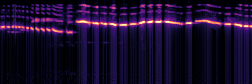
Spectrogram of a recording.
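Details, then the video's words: Vigorous song of a male golden-bellied gerygone: a falling trickle of quick, pure whistles, then a higher, steady stream of slurred notes that wavers up and down at a fast, even pace. "Suara asli burung REMETUK LAUT GACOR"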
